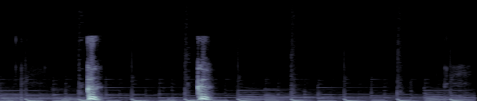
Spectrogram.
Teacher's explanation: цей звук дуже схожий на звук г правда але вимовляється він набагато голосніше та дзвінкіше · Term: звук Ґ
